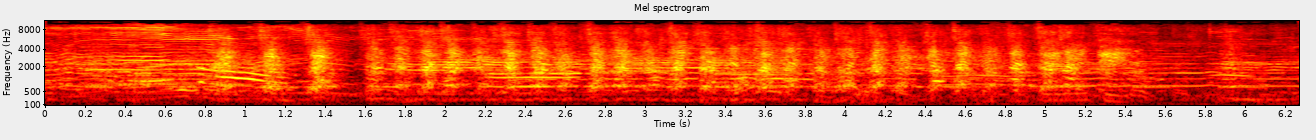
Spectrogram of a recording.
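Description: Kecak chorus of many men chanting together. Held voices at the start and a falling vocal glide about a second in give way to the fast, interlocking rhythmic "cak" chanting.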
